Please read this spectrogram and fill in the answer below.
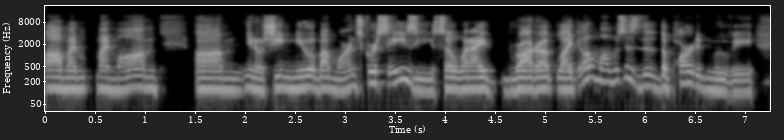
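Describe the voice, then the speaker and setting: With a General American accent, the speaker uses an ordinary speaking voice, a moderate pace and ordinary pitch variation. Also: man, medium pitch for a man. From US, Filipino American family. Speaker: filmmaker. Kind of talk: casual interview chat.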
